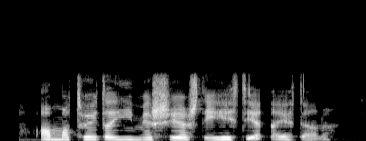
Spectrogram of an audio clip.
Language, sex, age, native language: Icelandic, male, 12, Icelandic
